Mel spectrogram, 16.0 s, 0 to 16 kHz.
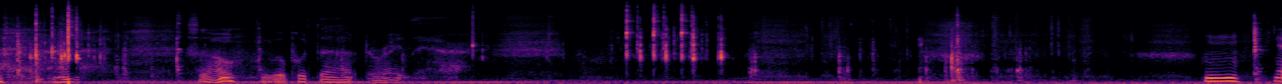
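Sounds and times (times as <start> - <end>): hose handling sounds: 0.0 - 2.4, 6.8 - 14.2
steady low hum: 0.0 - 16.0
hose cutter clicks: 0.4 - 1.1, 7.8 - 9.2.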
